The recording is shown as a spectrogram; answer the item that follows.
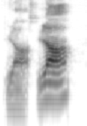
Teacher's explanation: Pero por ahora lo que se dice es que el único sitio en el que se da es en Andalucía Oriental, que quitamos una consonante final y hay una abertura vocálica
